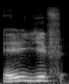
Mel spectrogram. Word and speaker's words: Eljif: Eljif Elmas.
